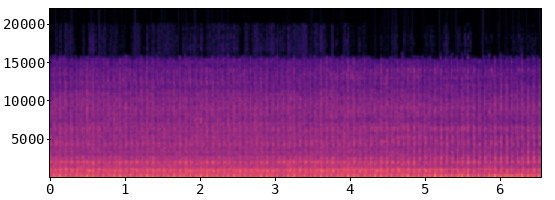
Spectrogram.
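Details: Quincy 325 air compressor on its final test run after a rebuild (cylinder head cleaned, valves rebuilt): steady, crisp, regular pumping beat around 207 per minute with no knocks or rattles. Normal, healthy running.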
